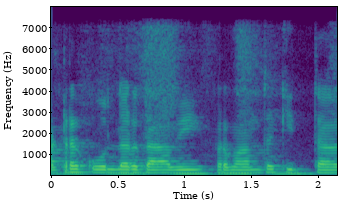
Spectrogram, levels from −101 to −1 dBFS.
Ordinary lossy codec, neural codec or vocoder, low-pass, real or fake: none; none; 7.2 kHz; real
